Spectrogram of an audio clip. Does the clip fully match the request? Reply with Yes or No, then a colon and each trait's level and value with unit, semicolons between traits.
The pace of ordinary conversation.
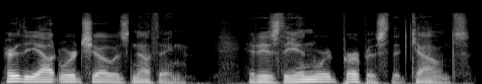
Yes: average, 160 wpm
